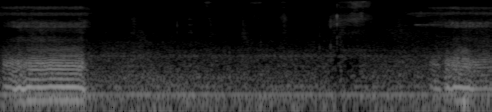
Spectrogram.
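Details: Sleeping dog snoring: a loud, droning inhaled snore lasting almost a second, then a quiet stretch with a low steady hum, and a second snore starting near the end.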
